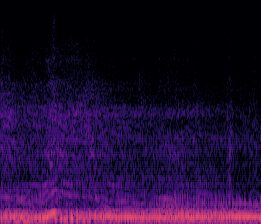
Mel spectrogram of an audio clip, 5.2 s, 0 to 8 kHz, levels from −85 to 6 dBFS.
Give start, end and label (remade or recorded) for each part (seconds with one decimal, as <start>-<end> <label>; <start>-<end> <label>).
0.0-3.3 recorded; 3.3-5.2 remade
